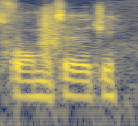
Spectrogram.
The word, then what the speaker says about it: thaumaturgy: That's not a shit pronunciation. Well, I could distract him. I think thaumaturgy is correct. Yeah, it is thaumaturgy.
